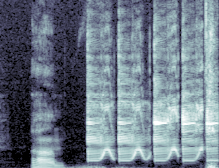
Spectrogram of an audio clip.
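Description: A timer goes off with a quick downward boing, then four loud electronic bursts, each warbling up and down in pitch, repeating in a steady rhythm.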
